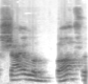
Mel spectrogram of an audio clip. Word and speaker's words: Shia LaBeouf: Like, Shia LaBeouf, am I saying it correctly? – I think you are, yeah.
